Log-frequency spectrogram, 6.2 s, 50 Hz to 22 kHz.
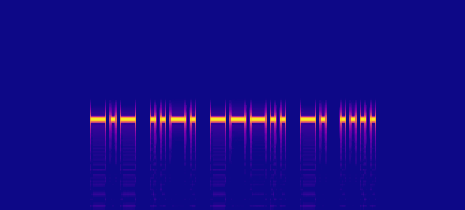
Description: Morse code, heard as a keyed tone, about 19 wpm, 700 Hz. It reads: KF8NH
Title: Speed Racing - USA Call Signs 15wpm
